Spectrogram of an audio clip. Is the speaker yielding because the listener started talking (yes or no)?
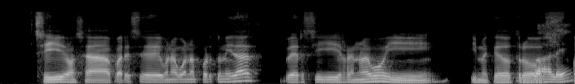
yes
